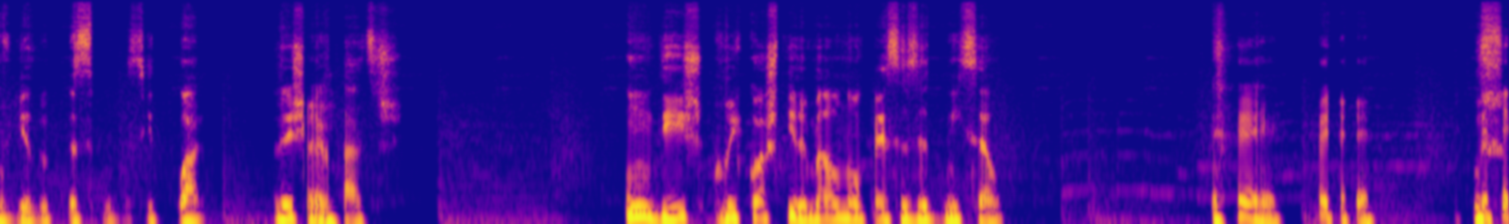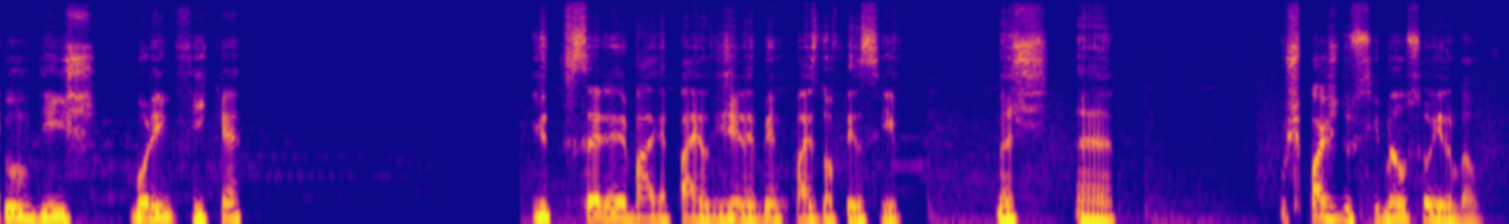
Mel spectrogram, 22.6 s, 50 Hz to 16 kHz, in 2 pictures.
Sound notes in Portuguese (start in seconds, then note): 9.9 Risos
